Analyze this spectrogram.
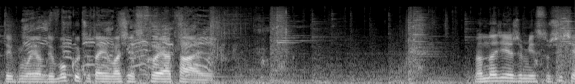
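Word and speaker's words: Scoia'tael: Jeszcze trochę teraz się muszę przedstawić, bo słuchałem sobie ostatnio audiobooka Wiedźmina, w którym mówią Skojatael, tak jak pisze się. I teraz właściwie nie wiem, jak to mówić, bo w grach mówią właśnie Skojatel, a w książce jakby to czytać dosłownie, w sensie dokładnie.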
